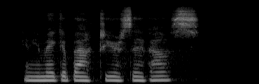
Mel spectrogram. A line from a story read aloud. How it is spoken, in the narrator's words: Briar murmured, not wanting to draw him out of it yet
